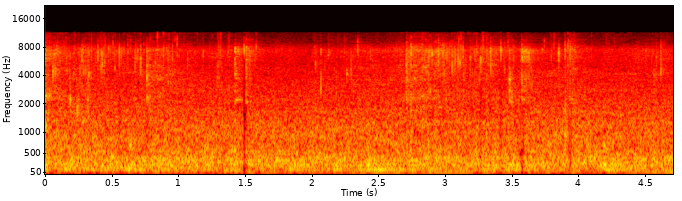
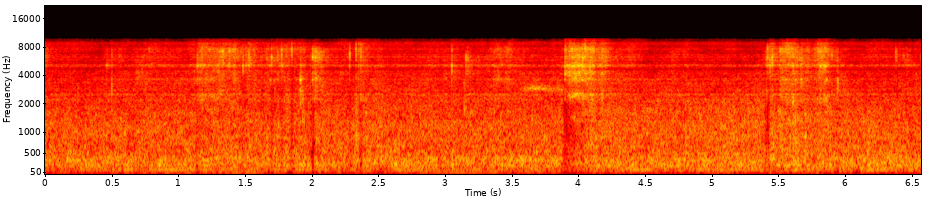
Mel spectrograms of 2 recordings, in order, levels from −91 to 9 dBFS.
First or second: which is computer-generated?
second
